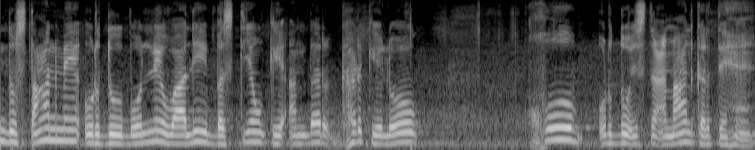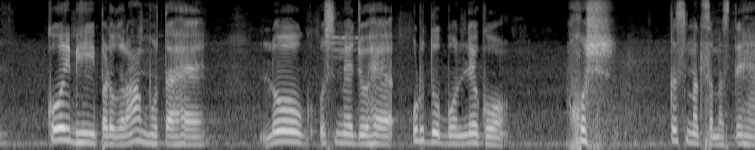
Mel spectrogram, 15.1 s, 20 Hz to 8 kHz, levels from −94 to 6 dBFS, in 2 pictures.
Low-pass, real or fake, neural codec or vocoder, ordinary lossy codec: none; real; none; none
